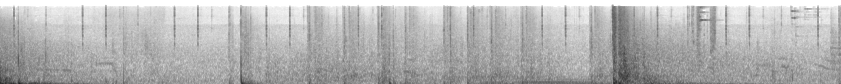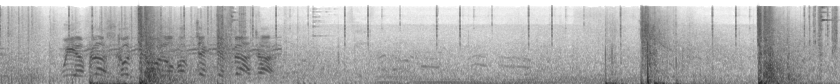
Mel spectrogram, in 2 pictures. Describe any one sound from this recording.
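A rifle fires loud, sharp shots close by, each ringing out briefly.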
